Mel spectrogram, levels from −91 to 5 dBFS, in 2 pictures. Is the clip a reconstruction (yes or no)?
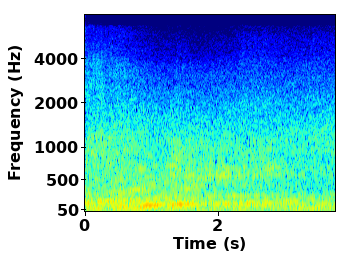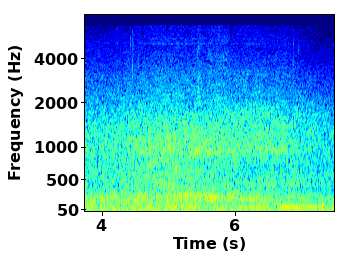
no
